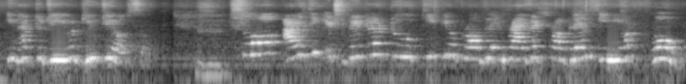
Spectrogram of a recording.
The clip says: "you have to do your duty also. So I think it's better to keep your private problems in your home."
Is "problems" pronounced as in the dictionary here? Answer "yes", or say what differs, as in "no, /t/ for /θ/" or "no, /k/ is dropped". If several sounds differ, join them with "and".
no, /z/ is dropped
